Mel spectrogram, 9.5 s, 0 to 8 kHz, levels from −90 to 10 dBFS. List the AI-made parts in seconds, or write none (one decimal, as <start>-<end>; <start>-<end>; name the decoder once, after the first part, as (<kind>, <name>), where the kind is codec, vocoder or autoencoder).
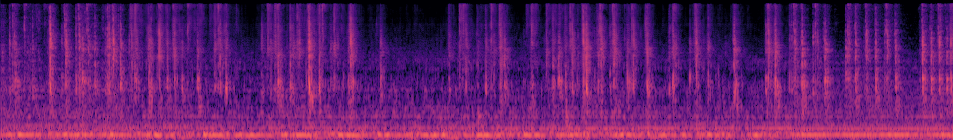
1.3-7.9 (vocoder, BigVGAN v2)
